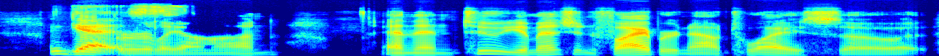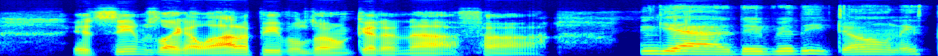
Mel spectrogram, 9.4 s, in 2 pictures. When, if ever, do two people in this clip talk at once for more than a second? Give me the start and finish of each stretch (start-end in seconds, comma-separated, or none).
none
